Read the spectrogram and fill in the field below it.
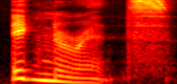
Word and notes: ignorance: íɡnərəns; イグノォランス

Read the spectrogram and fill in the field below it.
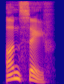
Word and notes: unsafe: ʌnséif; アンセェイフ

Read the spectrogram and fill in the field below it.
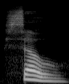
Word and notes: sow: sóu; ソウ

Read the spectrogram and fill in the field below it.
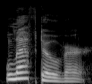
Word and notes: leftover: léftòuvə r; レフトウバァ

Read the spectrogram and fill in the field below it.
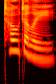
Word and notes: totally: tóutəli; トータリィ

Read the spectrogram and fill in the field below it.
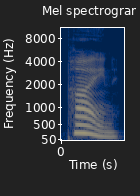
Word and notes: pine: páin; パァイン

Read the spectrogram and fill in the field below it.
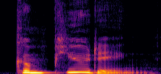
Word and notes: computing: kəmpjúːtiŋ; コンピューティン

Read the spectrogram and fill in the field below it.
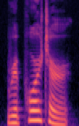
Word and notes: reporter: ripɔ’ r ːtə r; リポォター

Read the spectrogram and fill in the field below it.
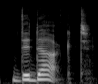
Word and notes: deduct: didʌ́kt; ディダァクト

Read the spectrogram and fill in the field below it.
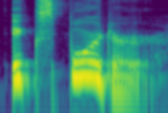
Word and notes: exporter: ékspɔ̀ːrtər; エクスポータァ

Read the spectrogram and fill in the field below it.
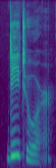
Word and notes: detour: díːtuə r; ディートゥワ

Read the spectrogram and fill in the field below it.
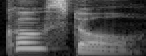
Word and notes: coastal: kóustəl; コォゥストォ

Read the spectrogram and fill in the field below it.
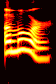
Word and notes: amour: əmúər; アムゥア

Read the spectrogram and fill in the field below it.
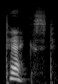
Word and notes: text: tékst; テェクスト

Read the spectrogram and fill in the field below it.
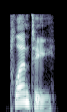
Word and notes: plenty: plénti; プレンティ

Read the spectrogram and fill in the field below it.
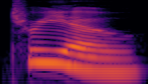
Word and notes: trio: tríːou; トゥリィオゥ

